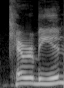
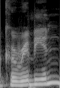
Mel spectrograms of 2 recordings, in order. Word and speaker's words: Caribbean: here this is 10: one Caribbean or Caribbean depending on your preferred pronunciation uh rum so I'm very excited depend on where you put the uh osis osus on the proper salabo that's that's how we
